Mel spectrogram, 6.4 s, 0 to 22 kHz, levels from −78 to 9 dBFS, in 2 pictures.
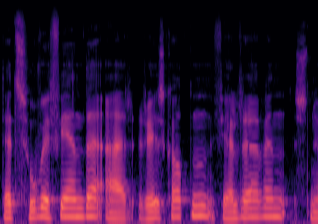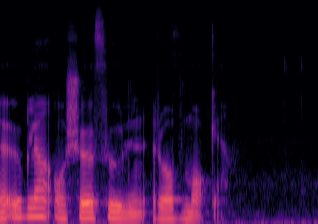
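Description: No technical faults can be heard anywhere in the recording.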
